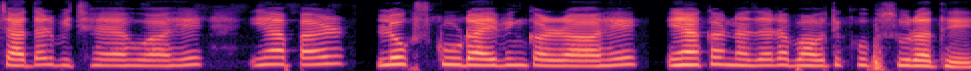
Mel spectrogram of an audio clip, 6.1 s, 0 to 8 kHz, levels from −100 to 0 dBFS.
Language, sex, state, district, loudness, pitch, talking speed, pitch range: Hindi, female, Bihar, Saharsa, -21 LUFS, 260 Hz, 185 wpm, 245-280 Hz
